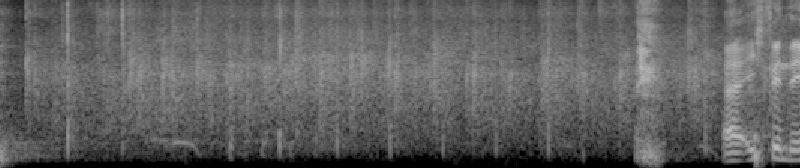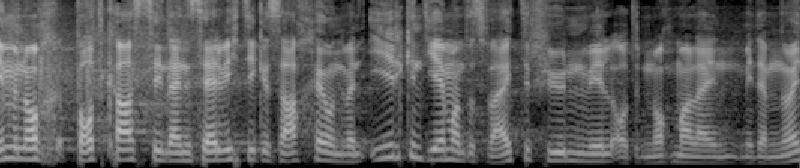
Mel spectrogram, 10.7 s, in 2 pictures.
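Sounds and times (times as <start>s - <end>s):
applause: 0.0s - 7.0s
speech: 4.2s - 10.6s.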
